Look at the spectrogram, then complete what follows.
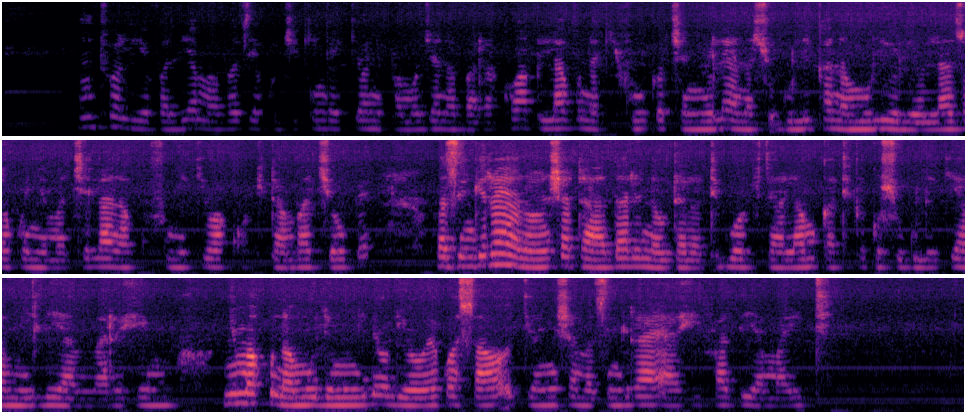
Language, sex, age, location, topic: Swahili, female, 18-24, Nairobi, health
